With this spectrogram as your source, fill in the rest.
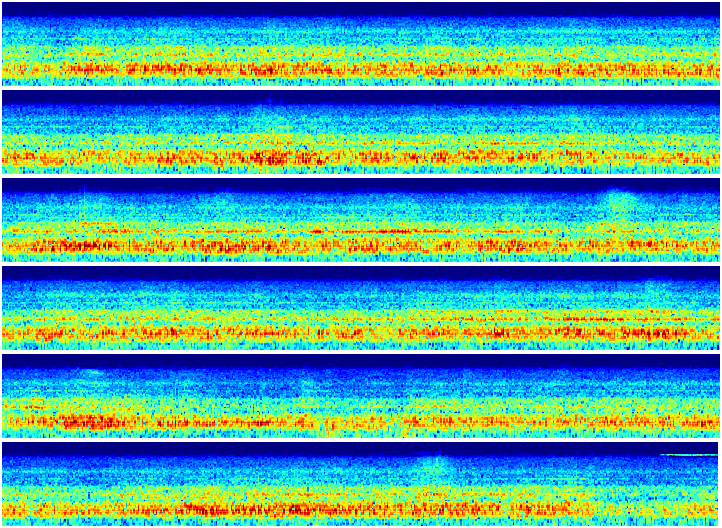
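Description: Wheels click over rail joints now and then.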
